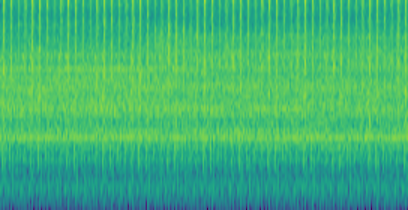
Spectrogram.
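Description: Fast, even metallic tapping, roughly nine per second, over a steady engine speed; a clear knock whose cause isn't identified.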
